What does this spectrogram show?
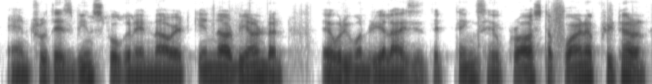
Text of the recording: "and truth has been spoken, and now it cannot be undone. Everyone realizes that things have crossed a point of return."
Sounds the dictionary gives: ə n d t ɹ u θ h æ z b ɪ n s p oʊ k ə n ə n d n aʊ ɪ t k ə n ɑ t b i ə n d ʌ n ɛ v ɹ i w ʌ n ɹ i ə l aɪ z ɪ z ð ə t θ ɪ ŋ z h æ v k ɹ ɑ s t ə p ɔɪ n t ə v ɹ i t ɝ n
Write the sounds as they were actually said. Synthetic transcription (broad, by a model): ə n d t ɹ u t h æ z b ɪ n s p oʊ k ə n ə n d n aʊ ɪ t k ə n ɑ t b i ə n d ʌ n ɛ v ɹ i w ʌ n ɹ i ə l aɪ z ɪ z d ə t t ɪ ŋ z h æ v k ɹ ɑ s t ə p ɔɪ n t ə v ɹ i t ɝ n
